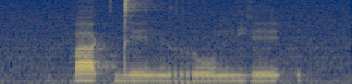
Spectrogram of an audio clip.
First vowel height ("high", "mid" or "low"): low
